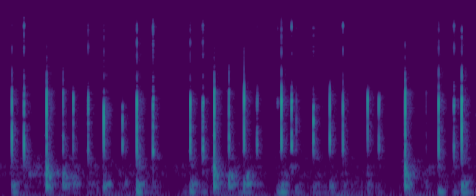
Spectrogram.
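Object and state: Plastic mechanical keyboard.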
